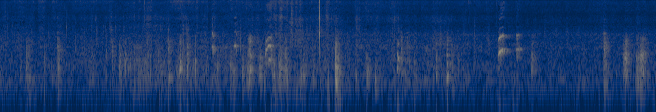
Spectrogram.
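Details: Four two-week-old Alaskan Malamute puppies on their first outings, giving short, high, thin whimpers and squeaks scattered through a quiet indoor scene, some with rising or falling tones near ten seconds, amid soft rustling and occasional sharp clicks.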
